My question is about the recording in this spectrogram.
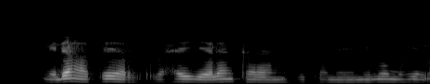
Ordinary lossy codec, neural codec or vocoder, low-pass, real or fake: MP3, 24 kbps; none; 3.6 kHz; real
